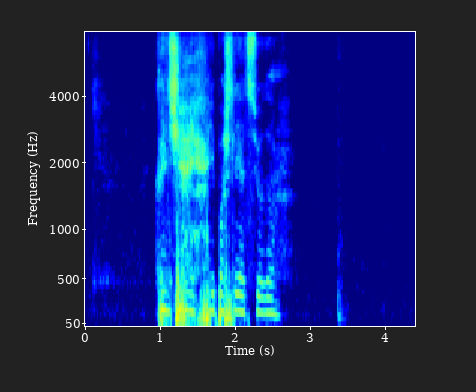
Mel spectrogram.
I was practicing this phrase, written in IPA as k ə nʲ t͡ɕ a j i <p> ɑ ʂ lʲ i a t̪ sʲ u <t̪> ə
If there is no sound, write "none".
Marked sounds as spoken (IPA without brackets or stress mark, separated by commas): p, d̪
